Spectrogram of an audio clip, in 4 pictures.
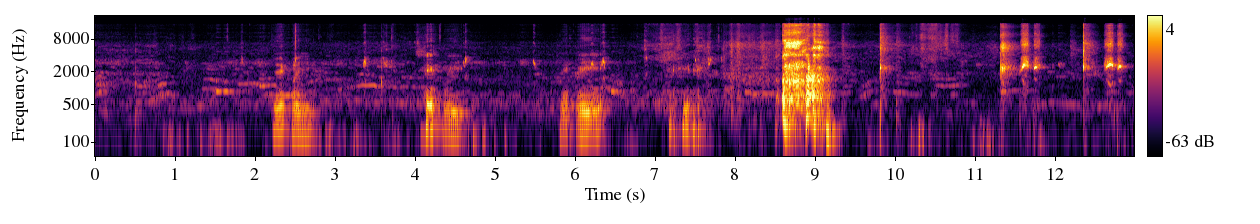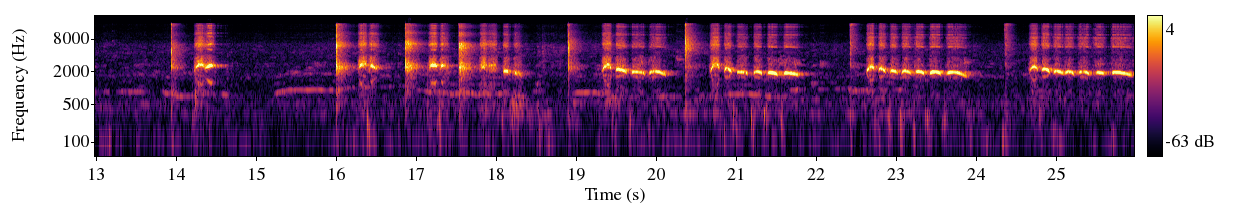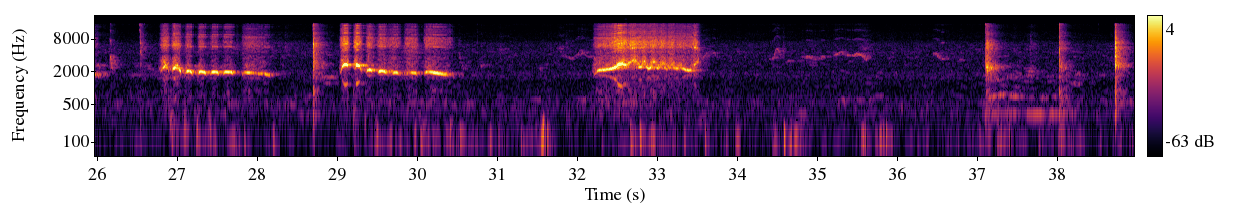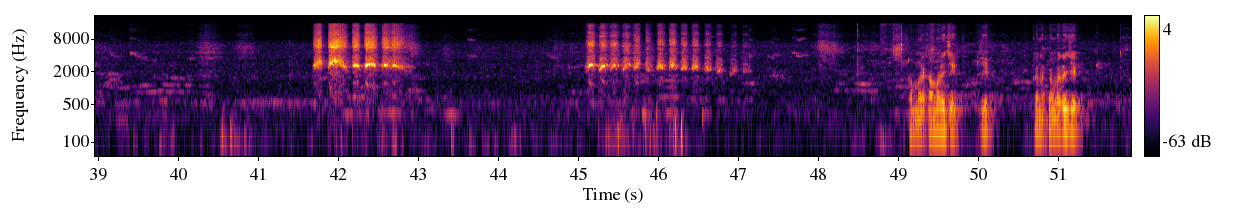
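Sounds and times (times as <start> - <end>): songbird whistled calls: 32.2 - 33.7, 45.1 - 47.2.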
